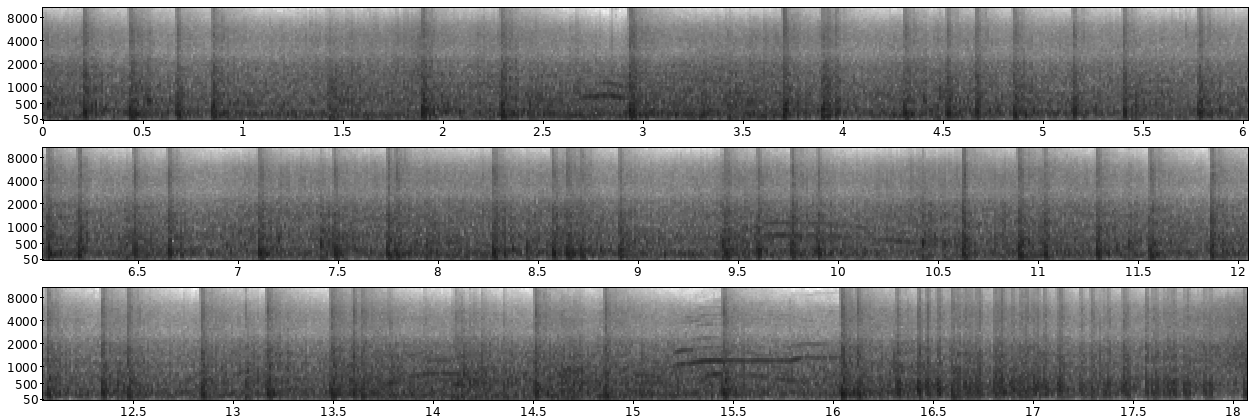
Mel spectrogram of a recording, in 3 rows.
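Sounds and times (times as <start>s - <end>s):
fireworks bangs and cracks: 0.0s - 18.0s.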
